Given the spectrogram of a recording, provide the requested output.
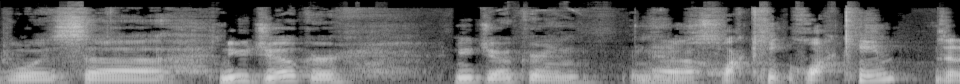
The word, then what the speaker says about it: Joaquin: Joaquin? Is that how you say it? It's like you're hawking can't up say it.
